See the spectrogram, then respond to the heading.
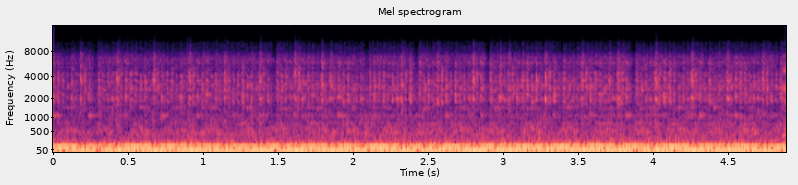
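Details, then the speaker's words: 1956 Pontiac run for the first time in 30–40 years, heard from behind at the exhaust. Early smoke has cleared and it gets a little throttle. A deep, even V8 rumble with a steady beat and no knocks or misses: normal running. "let's see if I can get it from behind and see what it sounds like oh shoot sound pretty good smoke cleared up give it a little"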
